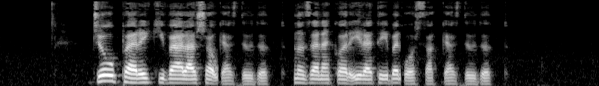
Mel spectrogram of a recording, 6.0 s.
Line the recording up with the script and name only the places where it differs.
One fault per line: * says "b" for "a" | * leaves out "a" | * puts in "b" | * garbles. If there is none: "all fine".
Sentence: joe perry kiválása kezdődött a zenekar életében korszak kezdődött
all fine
